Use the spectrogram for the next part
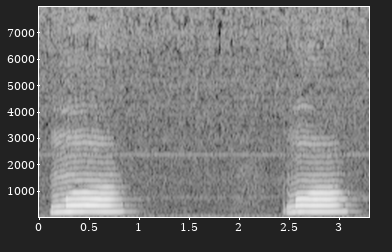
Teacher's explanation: So when you want to pronounce this initial, you close your lip, bring your tongue a little backward in your mouth, so let the air actually flow out of your nose.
